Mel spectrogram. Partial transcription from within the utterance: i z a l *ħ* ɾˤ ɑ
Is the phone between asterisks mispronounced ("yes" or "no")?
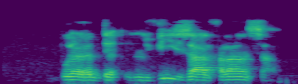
yes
